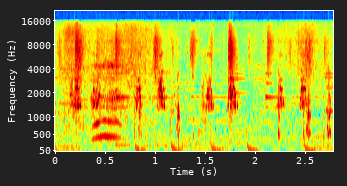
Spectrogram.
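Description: A duck quacks up close among chickens, a series of nasal quacks in an uneven rhythm over a busy, noisy background.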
